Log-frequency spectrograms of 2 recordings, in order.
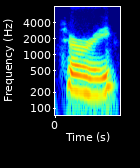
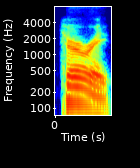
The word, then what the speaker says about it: Tuuri: Did I pronounce it right, or do you just say Tuuri? Tuuri. Turi.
